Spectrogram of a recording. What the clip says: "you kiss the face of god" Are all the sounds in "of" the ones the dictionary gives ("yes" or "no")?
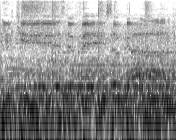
yes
